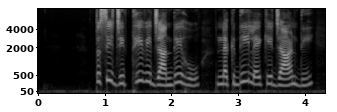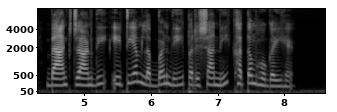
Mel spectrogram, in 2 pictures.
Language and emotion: Punjabi, neutral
